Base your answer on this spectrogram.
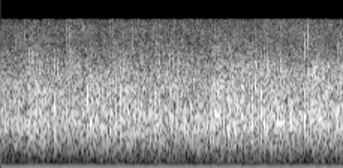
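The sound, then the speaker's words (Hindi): An audience applauds loudly, a dense, unbroken wash of clapping that holds steady for the whole clip with no pauses or voices. “अब जोरदार तालियां बजा सकते हैं।”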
